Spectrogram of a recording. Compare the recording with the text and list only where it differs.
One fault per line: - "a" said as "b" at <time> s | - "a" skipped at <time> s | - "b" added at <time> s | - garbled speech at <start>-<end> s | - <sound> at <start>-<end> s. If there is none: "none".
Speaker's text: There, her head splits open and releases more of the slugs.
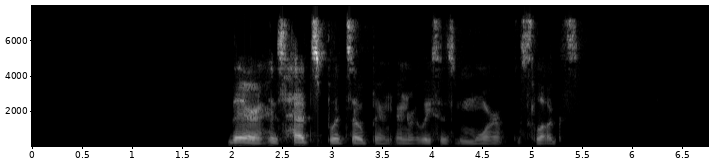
- "her" said as "his" at 2.3 s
